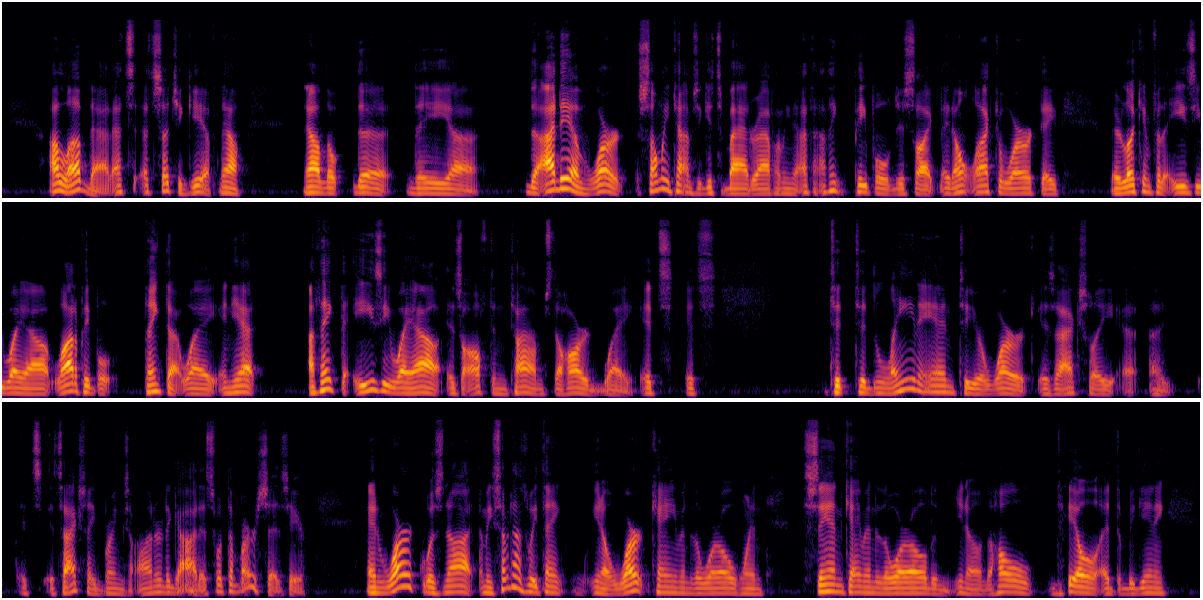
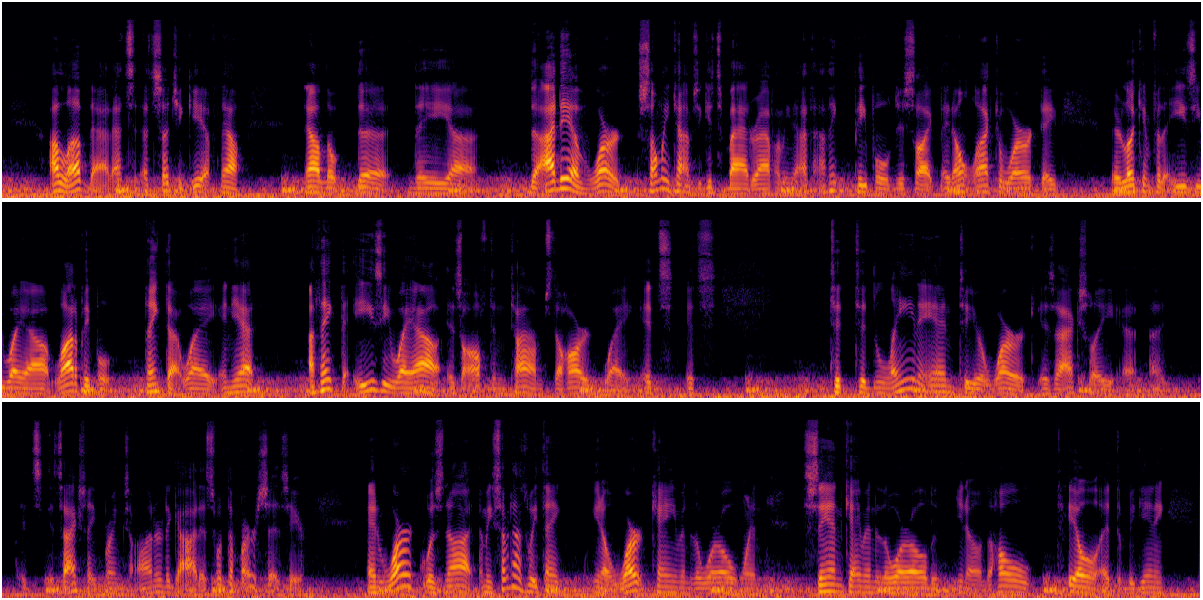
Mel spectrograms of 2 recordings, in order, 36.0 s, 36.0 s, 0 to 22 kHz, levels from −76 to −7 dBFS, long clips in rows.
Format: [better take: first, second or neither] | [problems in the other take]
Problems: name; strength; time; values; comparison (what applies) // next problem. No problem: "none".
first | low rumble; noticeable; throughout; 15 dB below the speech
